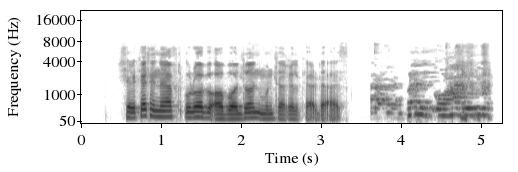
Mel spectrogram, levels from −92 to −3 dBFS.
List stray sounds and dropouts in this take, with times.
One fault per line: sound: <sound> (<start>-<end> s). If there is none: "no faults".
sound: laugh (3.6-5.2 s)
